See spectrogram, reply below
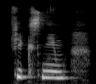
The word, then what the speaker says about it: фиг: Фраза «фиг с ним», при произношении которого вместо «г» на конце мы произносим «к», «фиг с ним», заставляет немцев покраснеть.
